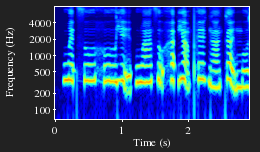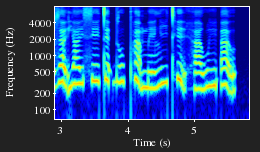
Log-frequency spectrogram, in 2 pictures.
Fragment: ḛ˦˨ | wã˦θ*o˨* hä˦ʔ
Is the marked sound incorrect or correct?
incorrect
